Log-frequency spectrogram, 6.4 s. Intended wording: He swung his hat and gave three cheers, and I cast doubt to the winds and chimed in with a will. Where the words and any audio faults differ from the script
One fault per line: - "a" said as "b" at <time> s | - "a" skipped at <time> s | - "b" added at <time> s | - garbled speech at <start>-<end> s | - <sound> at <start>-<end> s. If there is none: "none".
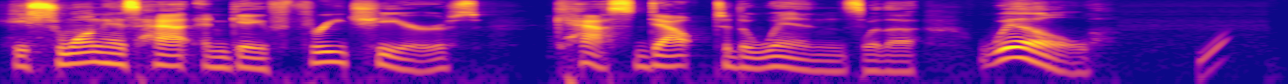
- "and I" skipped at 2.4 s
- "and chimed in" skipped at 4.3 s
- chirp at 6.0-6.2 s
